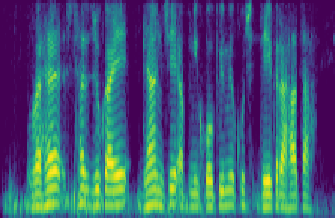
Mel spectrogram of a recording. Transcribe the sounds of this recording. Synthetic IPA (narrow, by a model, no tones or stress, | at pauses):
ʋəɦsɐɾd͡ʒʊkaːed̪ʱjaːnseʔɐpnikoːpimẽkʊt͡ʃʰd̪eːkʰɾɐɦat̪ʰaː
